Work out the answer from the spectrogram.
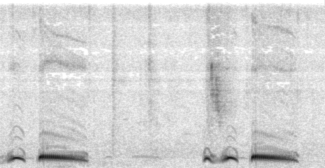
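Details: Spotted dove lure call meant to excite other doves: the end of one phrase, then a full one of two short arched hoots leading into a long, even, vibrating coo.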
